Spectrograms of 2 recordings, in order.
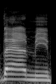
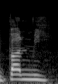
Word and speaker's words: bánh mì: Not ban me, bánh mì.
